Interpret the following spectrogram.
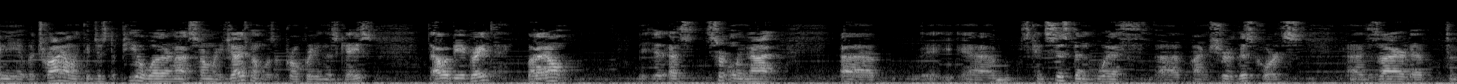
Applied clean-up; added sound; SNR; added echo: neural separator model SepFormer DNS4.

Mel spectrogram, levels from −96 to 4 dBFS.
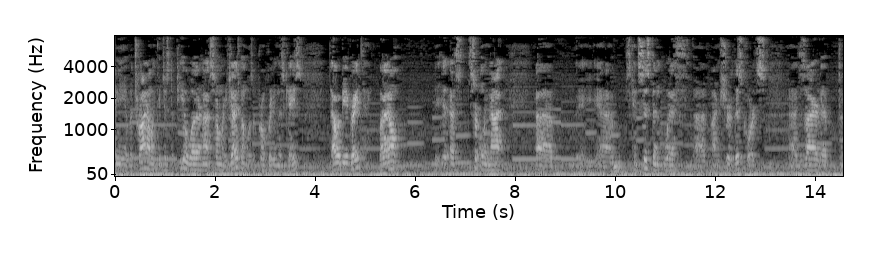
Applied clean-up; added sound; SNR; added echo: none; Wind instrument, woodwind instrument; 17 dB; reverberation time 0.3 s.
